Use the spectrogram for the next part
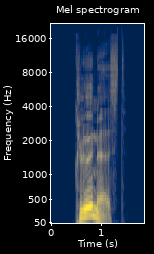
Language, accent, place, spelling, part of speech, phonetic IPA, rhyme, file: German, Germany, Berlin, klönest, verb, [ˈkløːnəst], -øːnəst, De-klönest.ogg
- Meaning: second-person singular subjunctive I of klönen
